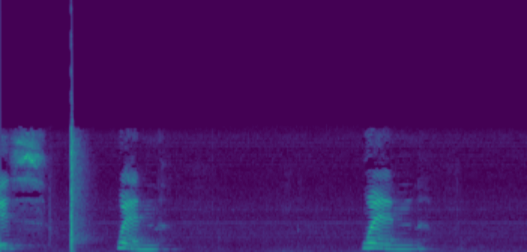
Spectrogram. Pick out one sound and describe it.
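A young woman speaks in short words through a microphone, clearly and slowly.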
